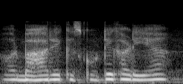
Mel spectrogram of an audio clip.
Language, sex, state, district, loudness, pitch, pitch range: Hindi, female, Uttar Pradesh, Shamli, -14 LUFS, 220 Hz, 210-230 Hz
